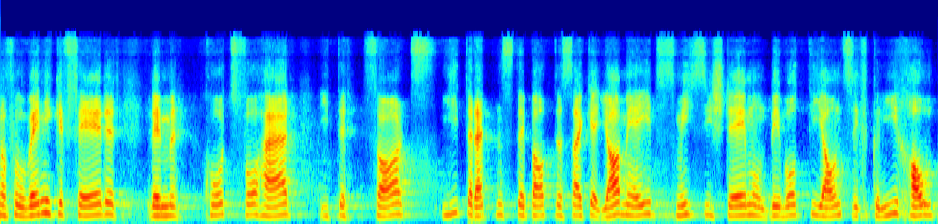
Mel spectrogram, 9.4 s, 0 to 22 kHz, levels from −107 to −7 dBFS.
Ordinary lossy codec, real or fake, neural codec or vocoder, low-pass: Opus, 24 kbps; fake; codec, 24 kHz, 0.5 kbps, DualCodec; 10.8 kHz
